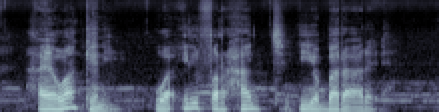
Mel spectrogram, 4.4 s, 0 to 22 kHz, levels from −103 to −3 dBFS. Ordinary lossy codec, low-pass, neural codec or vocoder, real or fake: none; none; vocoder, 44.1 kHz, 128 mel bands, Pupu-Vocoder; fake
